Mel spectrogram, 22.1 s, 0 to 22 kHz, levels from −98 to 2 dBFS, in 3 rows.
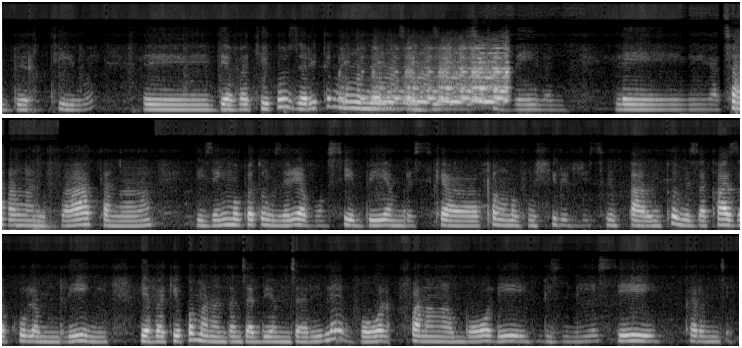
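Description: Speech, and it's got a cluster of network trouble. From 3.37 to 5.15 s there's feedback echo between two devices: each bit of speech comes back around every 300 ms, thinner and ringing, peaking about 3 dB above the speech itself. At 6.79 to 6.89 s a short stall from a late packet holds the sound for 70 ms, with nothing actually lost. Right after, at 7.16 to 7.24 s, a short concealed packet loss smears over about 60 ms of missing audio. Then a call bitrate drop from 7.35 to 8.97 s takes the encoder from 32 kbps down to 12 kbps, so the bandwidth falls from 20 kHz to 8 kHz and it sounds muffled and rough, bottoming out for about 1.03 s. Inside that, a burst of packet loss at 7.39 to 7.60 s loses 60 ms of audio, filling 54 ms with a fading continuation of the last sound before the speech picks up further on. Finally, a jitter buffer speed-up from 11.70 to 12.37 s runs the speech at 109% speed, same pitch, trimming about 70 ms, so it sounds a little hurried.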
